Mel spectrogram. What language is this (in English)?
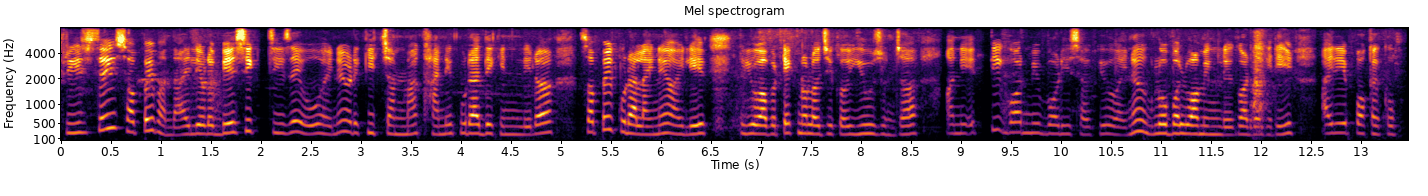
Nepali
